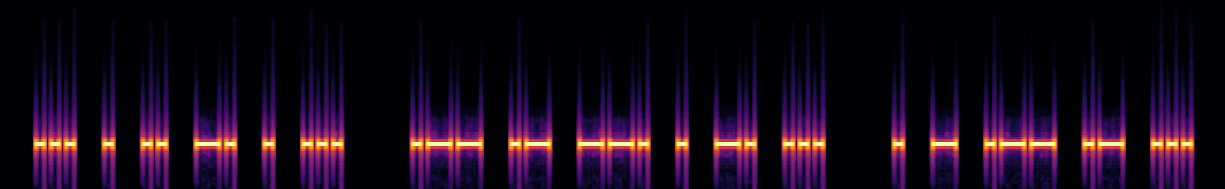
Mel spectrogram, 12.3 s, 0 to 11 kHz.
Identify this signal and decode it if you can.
Morse code, heard as a keyed tone, about 16 wpm, 680 Hz. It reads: SEINES WAGENS ETWAS
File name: Morsekurs / Witze / Witz 02. August 2022 70 F80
